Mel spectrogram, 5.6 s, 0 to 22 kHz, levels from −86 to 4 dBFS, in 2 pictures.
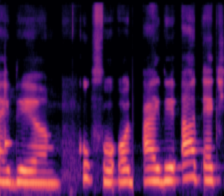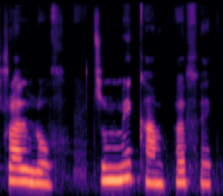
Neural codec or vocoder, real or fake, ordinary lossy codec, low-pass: autoencoder, 48 kHz, 128 numbers a frame, DAC-VAE, trained on Japanese speech; fake; none; none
